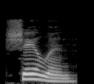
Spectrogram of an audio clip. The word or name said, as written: shaylon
